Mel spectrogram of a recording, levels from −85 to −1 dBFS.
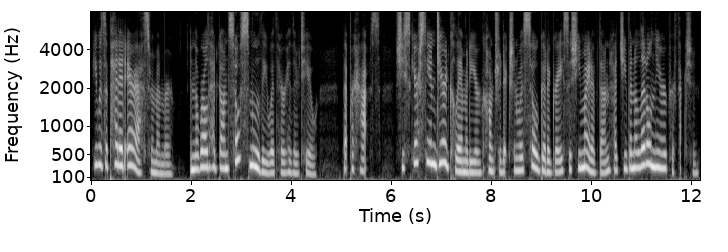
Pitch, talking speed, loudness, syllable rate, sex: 240 Hz, 200 wpm, -19 LUFS, 5.8 syllables/s, female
